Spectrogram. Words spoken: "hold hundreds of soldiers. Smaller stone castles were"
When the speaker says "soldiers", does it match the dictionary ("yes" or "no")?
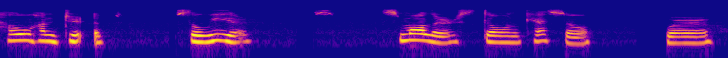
no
